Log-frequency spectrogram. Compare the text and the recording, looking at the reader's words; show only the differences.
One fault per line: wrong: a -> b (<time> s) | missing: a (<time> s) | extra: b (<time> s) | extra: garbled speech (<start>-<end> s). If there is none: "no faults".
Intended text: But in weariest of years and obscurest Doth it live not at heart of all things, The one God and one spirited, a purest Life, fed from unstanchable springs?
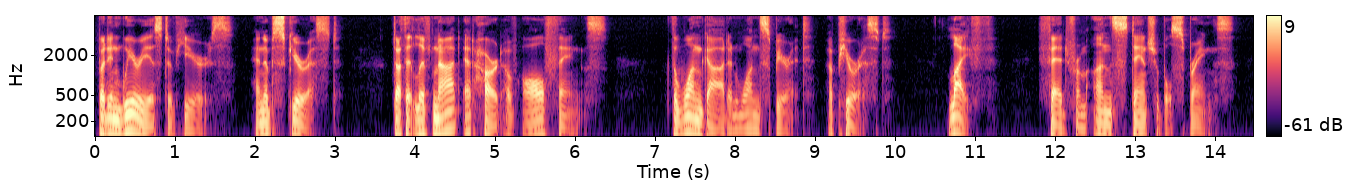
wrong: spirited -> spirit (8.3 s)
